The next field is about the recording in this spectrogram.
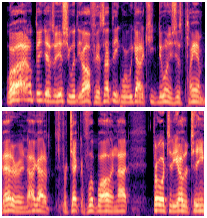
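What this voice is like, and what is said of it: Patrick Mahomes impression, slightly froggy throat. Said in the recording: “I did that with his voice ... is that how Patrick Mahomes sounds? ... there's a little bit of a frog in the back of Patrick Mahomes' throat”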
